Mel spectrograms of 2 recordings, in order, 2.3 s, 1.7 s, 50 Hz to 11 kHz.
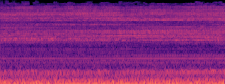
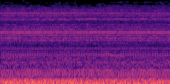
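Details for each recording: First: Refrigerator compressor run directly on a jumper lead with control board removed, fan not running; low steady hum and even mechanical drone, no knocking or clicking; compressor running normally, owner suspects start device or board. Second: Samsung 240 V inverter refrigerator compressor run directly with control board removed: low steady hum, no knocking or stalling; compressor runs alone, though it stopped when the board was installed, so the board is suspected; amp draw high.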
